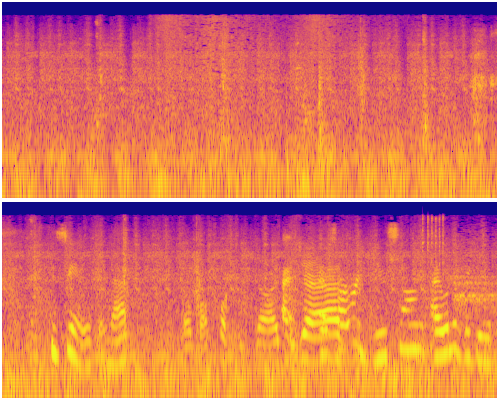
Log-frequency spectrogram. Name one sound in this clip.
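Metal parts clank and rattle as an engine is repaired by hand.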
